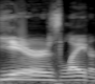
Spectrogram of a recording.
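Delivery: heavy emphasis on the word years. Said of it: "I put so much emphasis on the word years".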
